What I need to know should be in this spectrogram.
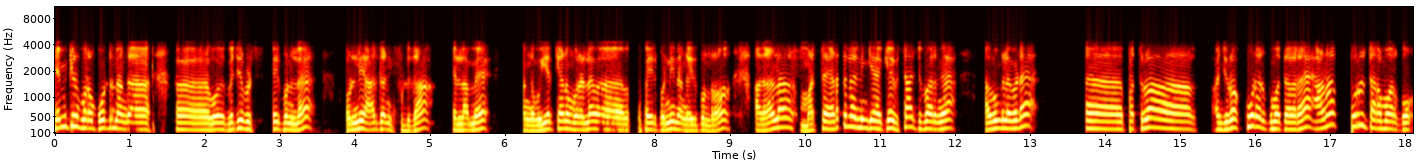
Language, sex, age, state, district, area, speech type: Tamil, male, 45-60, Tamil Nadu, Tiruchirappalli, rural, conversation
